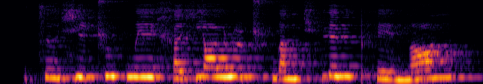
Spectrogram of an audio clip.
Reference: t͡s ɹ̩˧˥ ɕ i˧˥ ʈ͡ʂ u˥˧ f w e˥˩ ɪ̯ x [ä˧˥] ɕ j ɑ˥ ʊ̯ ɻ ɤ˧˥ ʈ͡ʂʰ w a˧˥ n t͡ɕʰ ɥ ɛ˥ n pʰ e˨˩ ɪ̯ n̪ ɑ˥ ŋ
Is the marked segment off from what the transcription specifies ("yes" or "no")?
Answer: no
